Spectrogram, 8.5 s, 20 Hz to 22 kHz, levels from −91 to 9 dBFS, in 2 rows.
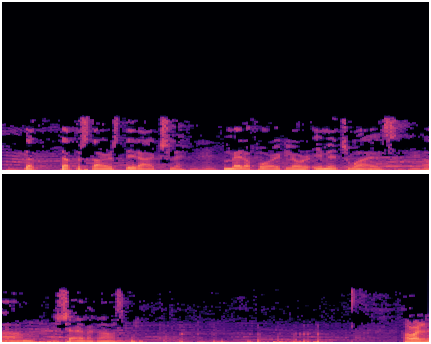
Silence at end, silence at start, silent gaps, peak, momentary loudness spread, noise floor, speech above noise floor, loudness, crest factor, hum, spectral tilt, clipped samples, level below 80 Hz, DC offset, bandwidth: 0 s; 0 s; none; -2 dBFS; 20 LU; -48 dBFS; 26 dB; -24 LUFS; 22 dB; none; -6 dB/octave; under 0.1%; -38 dBFS; under 0.1%; 7.2 kHz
